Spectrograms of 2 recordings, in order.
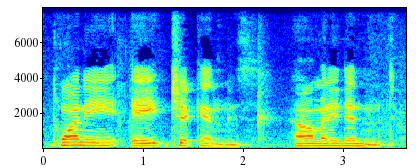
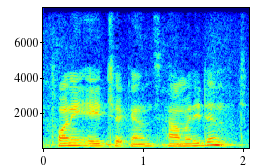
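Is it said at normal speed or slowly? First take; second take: slowly; normal. First: It is said slowly and deliberately. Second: It is said at normal speed.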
